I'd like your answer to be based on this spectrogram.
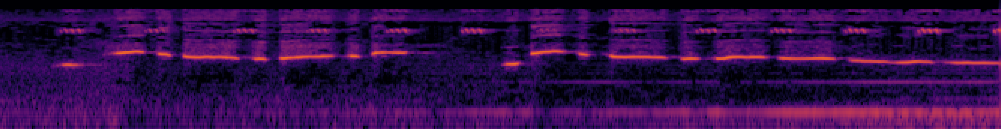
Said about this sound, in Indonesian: Aku mencoba menghibur diri dengan bersiul.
